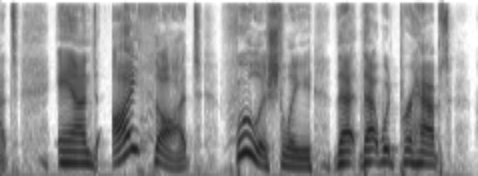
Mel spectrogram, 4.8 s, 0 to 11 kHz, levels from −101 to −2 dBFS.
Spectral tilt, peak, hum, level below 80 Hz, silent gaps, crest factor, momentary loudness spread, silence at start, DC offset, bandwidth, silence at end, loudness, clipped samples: -4.5 dB/octave; -4 dBFS; none; -50 dBFS; none; 18 dB; 12 LU; 0 s; 0.1%; 10.5 kHz; 0.3 s; -22 LUFS; under 0.1%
